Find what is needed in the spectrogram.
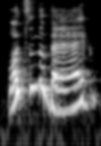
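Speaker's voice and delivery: high, loud in-character question; calling out. Acted. Man outside relaying the question about the bag, loud high call.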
